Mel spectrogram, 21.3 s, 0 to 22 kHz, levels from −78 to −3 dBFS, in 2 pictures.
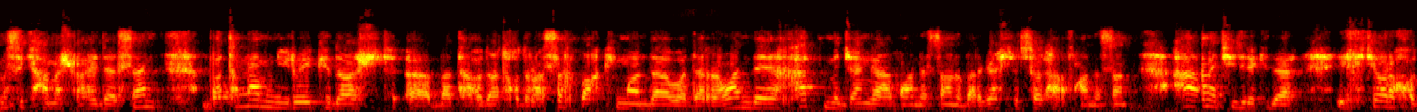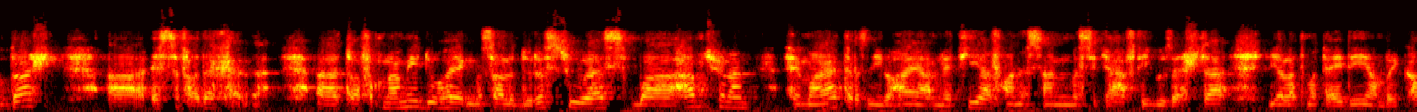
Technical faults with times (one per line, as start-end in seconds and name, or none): none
